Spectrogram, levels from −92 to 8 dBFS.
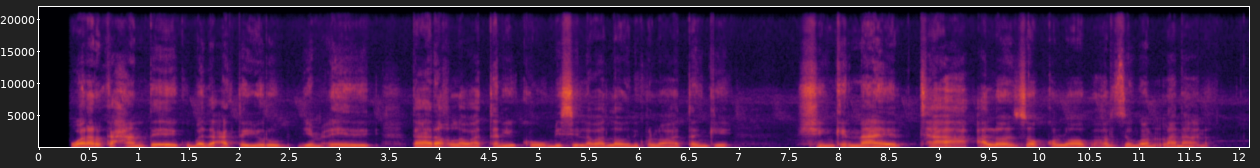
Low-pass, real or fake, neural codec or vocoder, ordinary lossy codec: none; fake; vocoder, 44.1 kHz, 128 mel bands every 512 samples, BigVGAN v2; none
